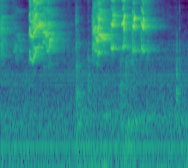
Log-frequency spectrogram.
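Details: A lovebird gives a harsh high squawk, then a rapid chattering series of five or six shrill chirps.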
